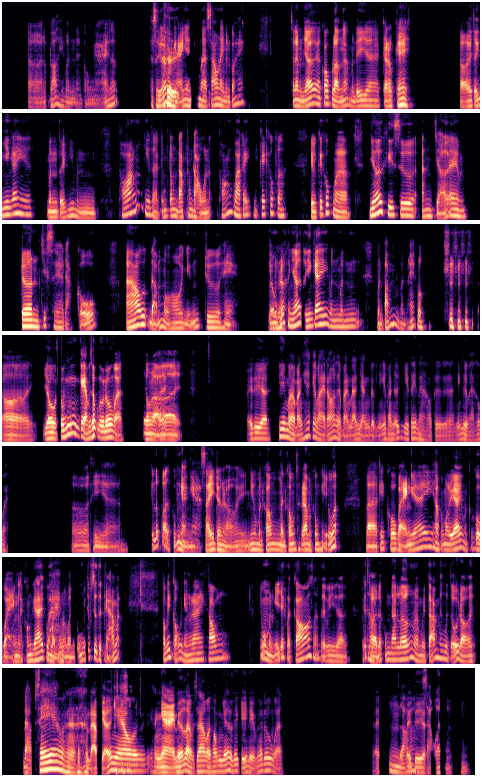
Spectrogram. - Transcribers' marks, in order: other background noise; tapping; laugh; laughing while speaking: "mà"; laugh
- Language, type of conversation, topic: Vietnamese, podcast, Bài hát nào luôn chạm đến trái tim bạn mỗi khi nghe?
